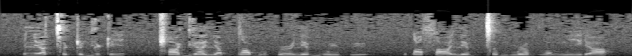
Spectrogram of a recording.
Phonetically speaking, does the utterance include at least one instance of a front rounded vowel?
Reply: yes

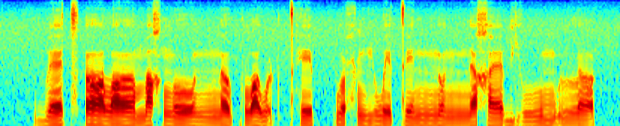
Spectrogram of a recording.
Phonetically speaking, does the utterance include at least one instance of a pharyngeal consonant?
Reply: yes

